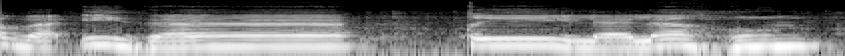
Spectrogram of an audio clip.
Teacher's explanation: قاف کو موٹا پڑھیں گے کیونکہ یہ قاف ہمیشہ ہی موٹی پڑھی جاتی ہے، لیکن قاف کے بعد جو یا ہے یہ یا مدہ ہے، یا ساکن ہو اور اس سے پہلے حرف کے نیچے زیر ہو تو اسے یا مدہ کہتے ہیں۔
